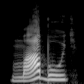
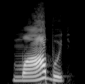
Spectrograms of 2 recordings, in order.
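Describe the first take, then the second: First: Мабуть with final БУТЬ stressed; stress on last syllable. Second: Мабуть with МА stressed; stress on first syllable. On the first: Teacher shows a stress variant, мабуть stressed on БУТЬ. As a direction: land on БУТЬ ending мабуть. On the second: Teacher shows a stress variant, мабуть stressed on МА. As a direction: punch the opening МА of мабуть. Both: Shown as a demonstration. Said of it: "наголосивши той чи інший склад".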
